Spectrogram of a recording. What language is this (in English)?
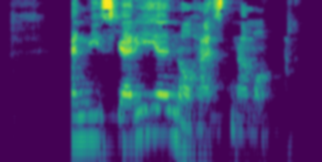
Persian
